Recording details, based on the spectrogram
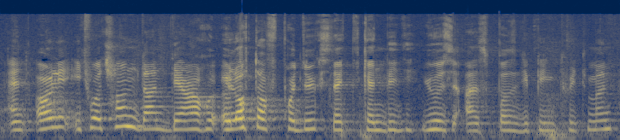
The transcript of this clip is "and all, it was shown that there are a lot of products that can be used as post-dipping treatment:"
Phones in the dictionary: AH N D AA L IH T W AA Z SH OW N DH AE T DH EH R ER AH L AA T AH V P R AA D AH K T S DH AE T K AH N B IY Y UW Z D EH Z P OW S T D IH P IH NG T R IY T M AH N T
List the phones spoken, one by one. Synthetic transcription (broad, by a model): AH N D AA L IH T W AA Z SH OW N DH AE T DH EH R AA AH L AA T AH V P R AA D AH K T S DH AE T K AH N B IY Y UW Z D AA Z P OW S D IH P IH NG T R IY T M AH N T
